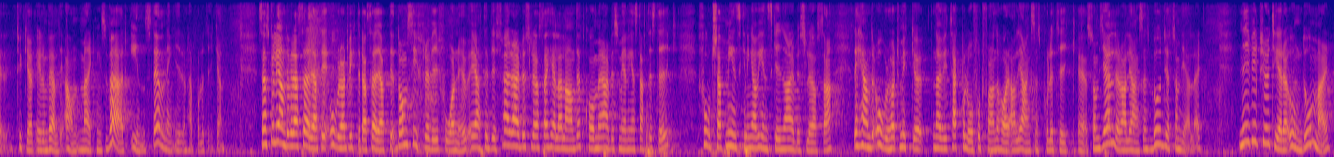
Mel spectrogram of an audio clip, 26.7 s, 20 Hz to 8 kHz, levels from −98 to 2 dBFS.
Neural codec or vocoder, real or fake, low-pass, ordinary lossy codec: none; real; 7.2 kHz; none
